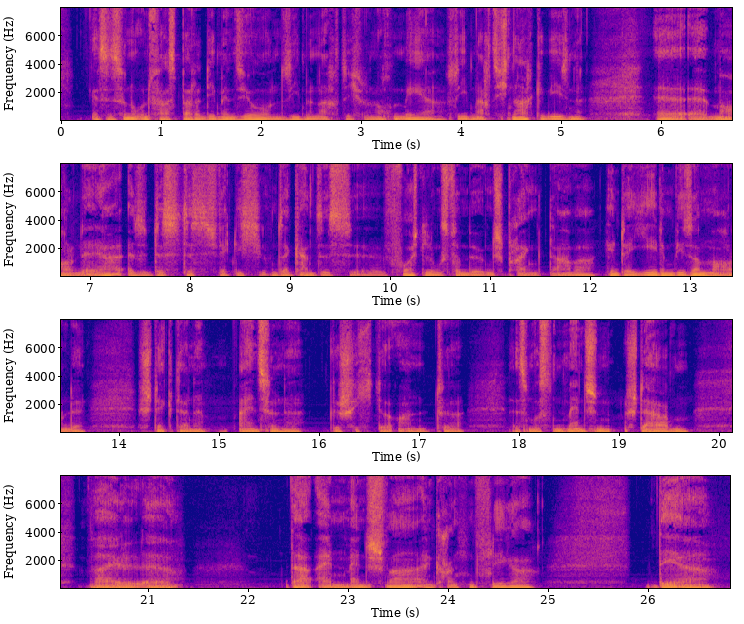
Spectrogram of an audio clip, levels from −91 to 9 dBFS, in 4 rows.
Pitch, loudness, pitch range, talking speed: 75 Hz, -23 LUFS, 70-80 Hz, 105 wpm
